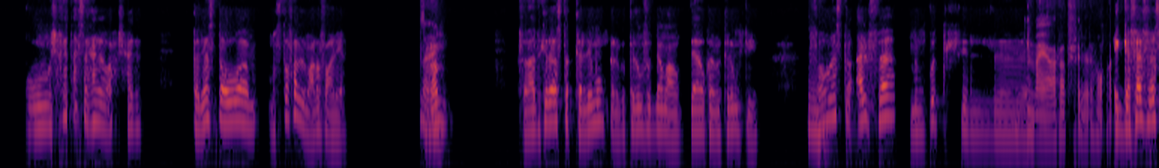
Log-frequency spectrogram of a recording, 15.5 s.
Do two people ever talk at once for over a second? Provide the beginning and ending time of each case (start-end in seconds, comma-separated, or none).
none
